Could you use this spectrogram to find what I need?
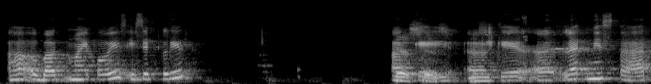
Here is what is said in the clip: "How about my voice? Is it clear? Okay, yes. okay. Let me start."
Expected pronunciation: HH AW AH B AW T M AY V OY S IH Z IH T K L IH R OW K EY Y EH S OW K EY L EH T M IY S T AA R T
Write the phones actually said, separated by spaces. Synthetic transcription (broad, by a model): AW AH B AW T M AY P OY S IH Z IH T K L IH R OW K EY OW K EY L EH T M IY S T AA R T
